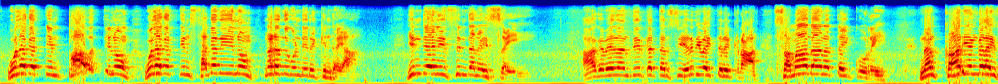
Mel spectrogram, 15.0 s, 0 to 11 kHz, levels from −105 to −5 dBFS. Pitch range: 260-295 Hz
